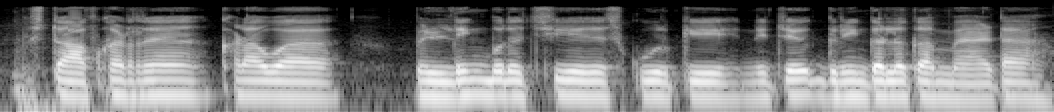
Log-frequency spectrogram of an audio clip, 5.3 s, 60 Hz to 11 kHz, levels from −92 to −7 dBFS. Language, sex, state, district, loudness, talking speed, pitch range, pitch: Hindi, male, Punjab, Pathankot, -16 LUFS, 215 wpm, 120-130 Hz, 125 Hz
